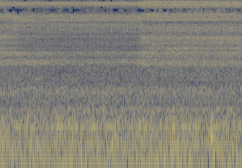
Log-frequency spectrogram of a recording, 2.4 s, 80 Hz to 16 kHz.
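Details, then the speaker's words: 2016 Buick Cascada 1.6-litre turbo at idle with a P0171 bank 1 lean code: a steady, airy hiss over an even idle with no misfire, a vacuum leak from the failed PCV valve, less severe than earlier; the fix is a new valve cover. "Has a P0171 lean code, and found out that the PCV valve inside here is bad. It's fucking vacuum."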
